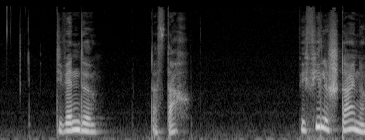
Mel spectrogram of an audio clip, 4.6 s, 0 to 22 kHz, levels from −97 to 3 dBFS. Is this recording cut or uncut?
cut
